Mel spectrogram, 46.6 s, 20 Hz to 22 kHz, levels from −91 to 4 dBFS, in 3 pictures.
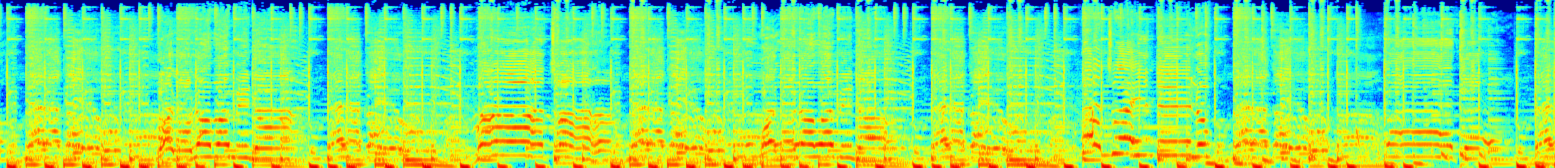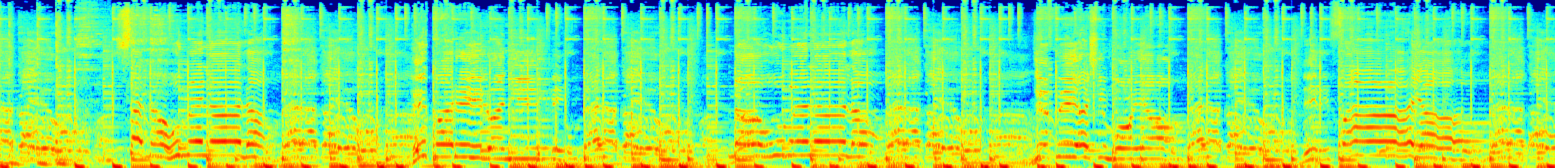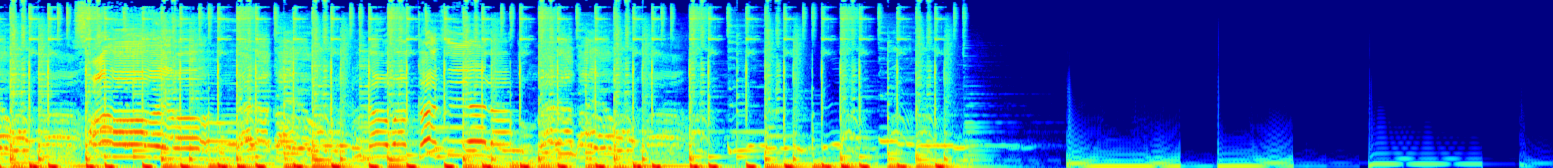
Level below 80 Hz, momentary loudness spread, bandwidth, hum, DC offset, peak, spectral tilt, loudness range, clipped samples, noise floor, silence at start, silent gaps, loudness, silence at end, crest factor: -16 dBFS; 5 LU; over 20 kHz; none; under 0.1%; 0 dBFS; -4.5 dB/octave; 5 LU; under 0.1%; -69 dBFS; 0 s; none; -13 LUFS; 3 s; 12 dB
